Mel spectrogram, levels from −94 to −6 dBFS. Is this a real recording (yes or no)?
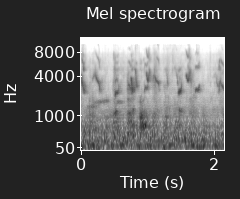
no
